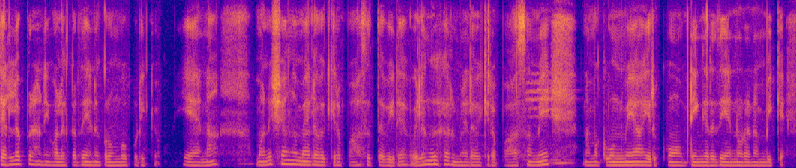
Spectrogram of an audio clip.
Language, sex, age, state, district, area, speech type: Tamil, female, 30-45, Tamil Nadu, Mayiladuthurai, urban, spontaneous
